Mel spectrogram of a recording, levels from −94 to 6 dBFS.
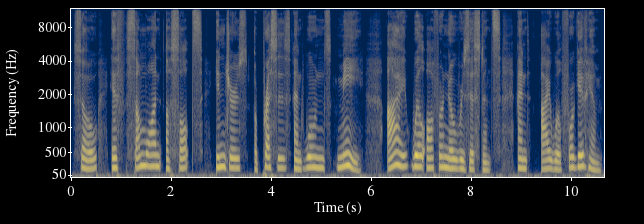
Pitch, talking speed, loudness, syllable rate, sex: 195 Hz, 105 wpm, -20 LUFS, 3.7 syllables/s, female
